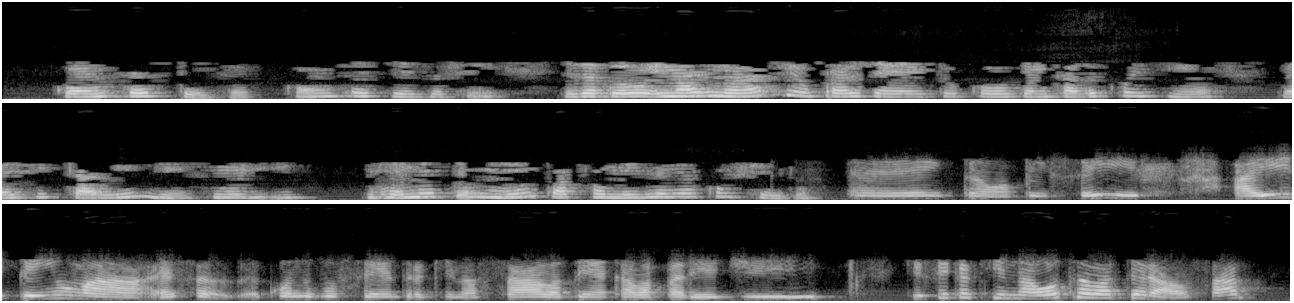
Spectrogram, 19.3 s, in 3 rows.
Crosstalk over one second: none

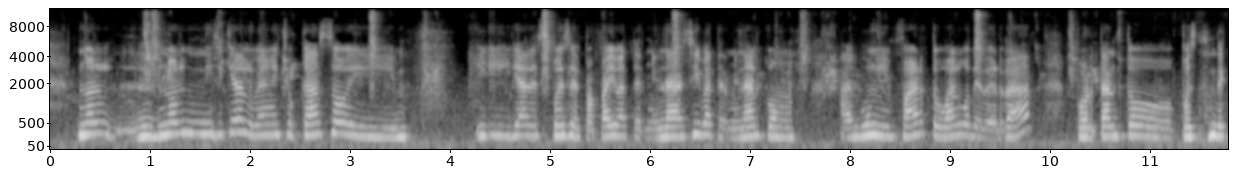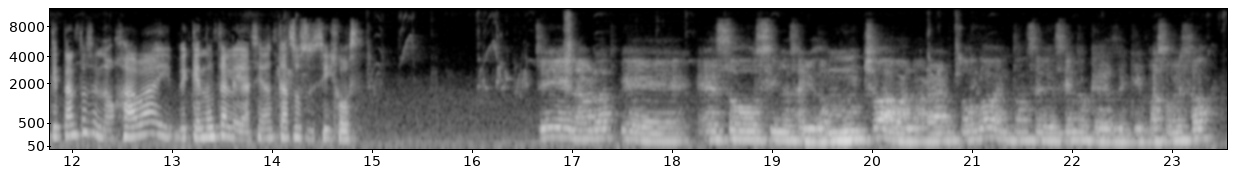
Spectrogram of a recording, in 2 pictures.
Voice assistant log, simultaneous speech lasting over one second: none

